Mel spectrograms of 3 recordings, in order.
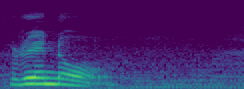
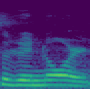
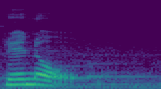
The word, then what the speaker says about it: Renault: Second is a car brand name is Renault. It's not Renault. I have seen many of the people pronouncing it Renault. Its spelling is Renault. It has ULT in the last, but it's Renault. Renault.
